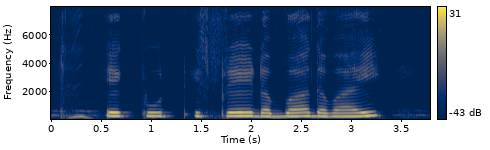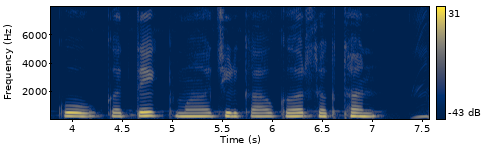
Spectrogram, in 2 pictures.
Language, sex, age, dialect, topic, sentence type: Chhattisgarhi, male, 18-24, Northern/Bhandar, agriculture, question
